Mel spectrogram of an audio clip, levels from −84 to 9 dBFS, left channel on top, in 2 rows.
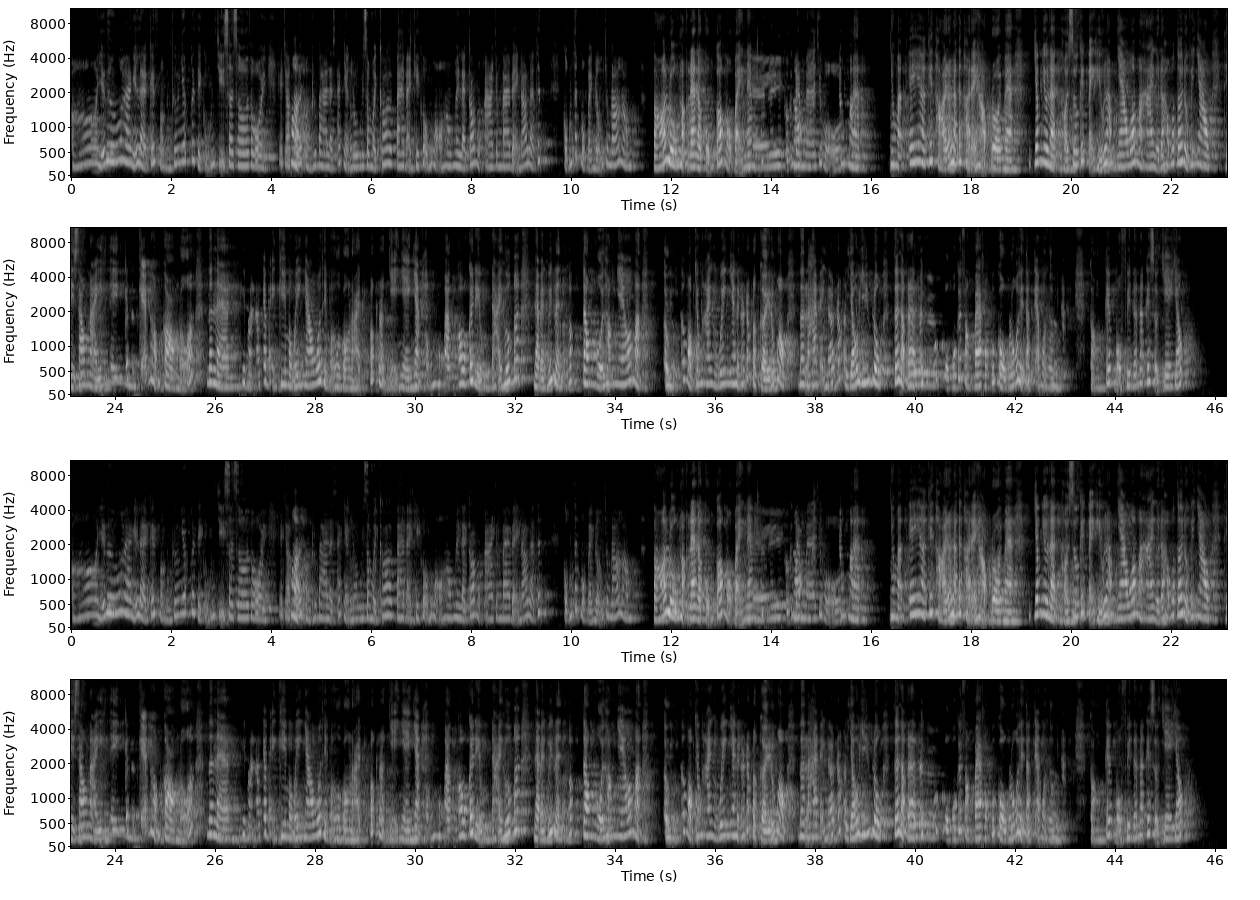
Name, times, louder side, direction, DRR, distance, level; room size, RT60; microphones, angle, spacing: voice 1, 0.0-9.4 9.8-11.2 13.6-15.8 16.4-16.5 23.6-24.5 26.2-26.8 30.2-30.9 32.8-33.2 35.0-35.2 37.8-38.5 39.9-40.5 42.7-42.9, left 2 dB, 80° left, 2 dB, 3.2 m, -35 dB
voice 2, 11.7-13.7 14.3-14.6 15.4-15.8 16.4-24.1 24.3-28.9 29.3-30.2 30.6-34.7 35.0-40.0 40.4-42.9 43.3-45.3, left 1 dB, 20° left, 0 dB, 3.6 m, -28 dB
24.5 x 22.5 x 7.0 m, 0.63 s
head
